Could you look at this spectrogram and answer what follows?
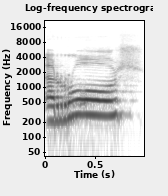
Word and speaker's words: arroz: with double R, like arroz. Arroz, yes. See? Arroz, yeah. So when you have an R at the beginning, or when you have a double R, then you should pronounce with this vibration, r.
